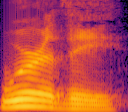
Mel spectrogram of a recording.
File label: "worthy", us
